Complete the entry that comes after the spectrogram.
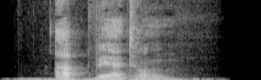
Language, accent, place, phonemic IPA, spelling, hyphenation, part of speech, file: German, Germany, Berlin, /ˈapˌveːɐ̯tʊŋ/, Abwertung, Ab‧wer‧tung, noun, De-Abwertung.ogg
- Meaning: devaluation (lessening or lowering in value)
